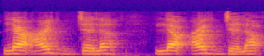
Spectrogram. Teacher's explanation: عین وسط حلق سے ادا کریں گے، جیم پہ تشدید ادا کریں گے، سختی سے پڑھنا ہے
